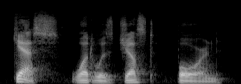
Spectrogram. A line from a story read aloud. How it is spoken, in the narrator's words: he said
